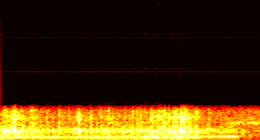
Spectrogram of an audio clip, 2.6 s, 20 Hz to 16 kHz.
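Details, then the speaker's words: A Singer 6412 Millennium Series sewing machine sewing under motor power gives an uneven, rough skipping grind over its steady whir. The sound comes from a loose screw inside the right side. "So, if you listen carefully, the sound is actually coming from this department over here. And you hear it's actually skipping."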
